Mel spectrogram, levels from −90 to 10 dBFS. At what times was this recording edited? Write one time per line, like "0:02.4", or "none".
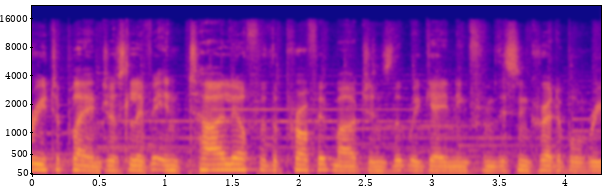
none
